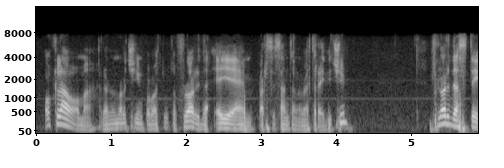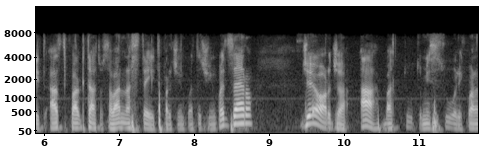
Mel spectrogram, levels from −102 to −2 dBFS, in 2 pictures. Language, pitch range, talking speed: Italian, 95-125 Hz, 110 wpm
